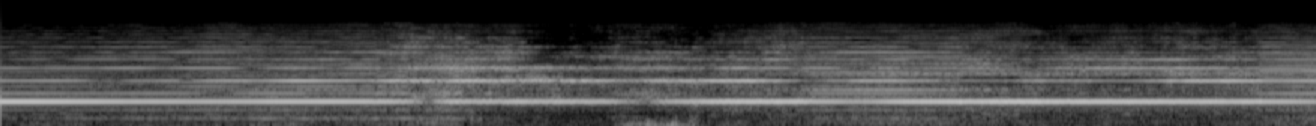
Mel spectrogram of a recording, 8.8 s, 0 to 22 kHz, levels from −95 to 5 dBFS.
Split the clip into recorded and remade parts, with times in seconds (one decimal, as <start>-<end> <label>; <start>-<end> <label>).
0.0-2.5 recorded; 2.5-5.4 remade; 5.4-6.4 recorded; 6.4-8.4 remade; 8.4-8.8 recorded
